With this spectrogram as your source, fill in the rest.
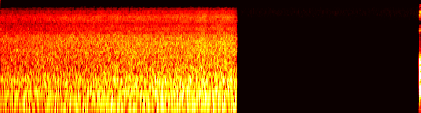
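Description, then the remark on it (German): A loud, steady roar of water from a new pastel-green glacial lake at the source of the Rhone, cascading over a rock barrier, fills the first two seconds, continuous, then cuts abruptly to silence before a brief burst at the very end. “Das Wasser aus dem See stürzt über den Fels hinunter.”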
